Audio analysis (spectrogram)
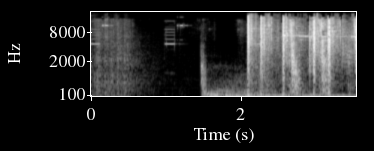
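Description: Rapid gunfire from a weapon in Call of Duty: Black Ops Cold War during a competitive match, starting abruptly after a quiet lull and continuing as dense, loud bursts with no talk.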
